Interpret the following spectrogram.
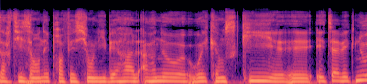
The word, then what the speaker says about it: Weckonski: Arnaud Wekanski est avec nous. Est-ce que je prononce bien votre nom? Oui, bonjour. Bonjour Cécile. Oui, presque. Wekanski. Wekanski, voilà. L'un des 3 dirigeants et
